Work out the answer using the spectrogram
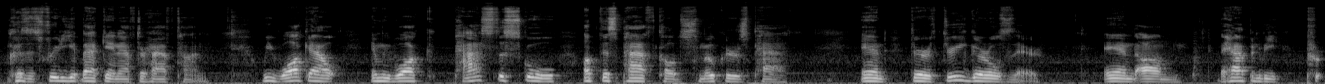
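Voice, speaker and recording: A man's voice: on the high side, a little mellow. Young man rambling through a story. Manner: rambling, filler-heavy storytelling. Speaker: gaming vlogger. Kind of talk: casual storytime over gameplay.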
